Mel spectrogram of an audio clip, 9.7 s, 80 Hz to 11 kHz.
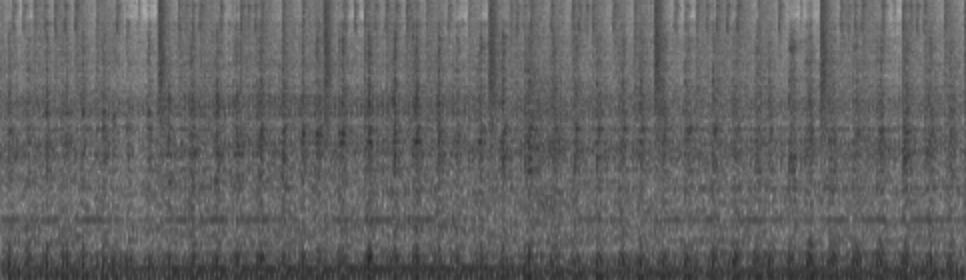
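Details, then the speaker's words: Yamaha RX135 two-stroke after the engine was reassembled with a 50-size piston to cure a piston noise: a steady, even putter with the noise now much less than before; normal running. "अभी sound जो है पहले से बहुत कम आ रही है।"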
